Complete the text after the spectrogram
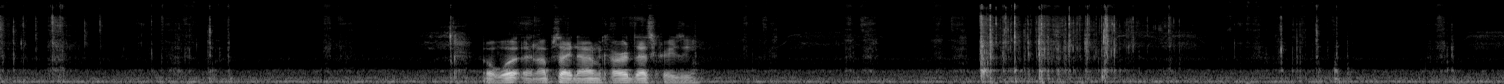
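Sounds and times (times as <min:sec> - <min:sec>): cards crackling and clicking: 0:00.0 - 0:02.4, 0:09.6 - 0:13.5
cards rustling: 0:00.0 - 0:02.4, 0:09.4 - 0:13.5.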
